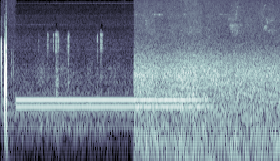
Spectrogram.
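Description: A steady telephone tone drones on an open line just after a call is hung up, a sharp click at the start, then a flat continuous tone that gives way to hissing line noise partway through.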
